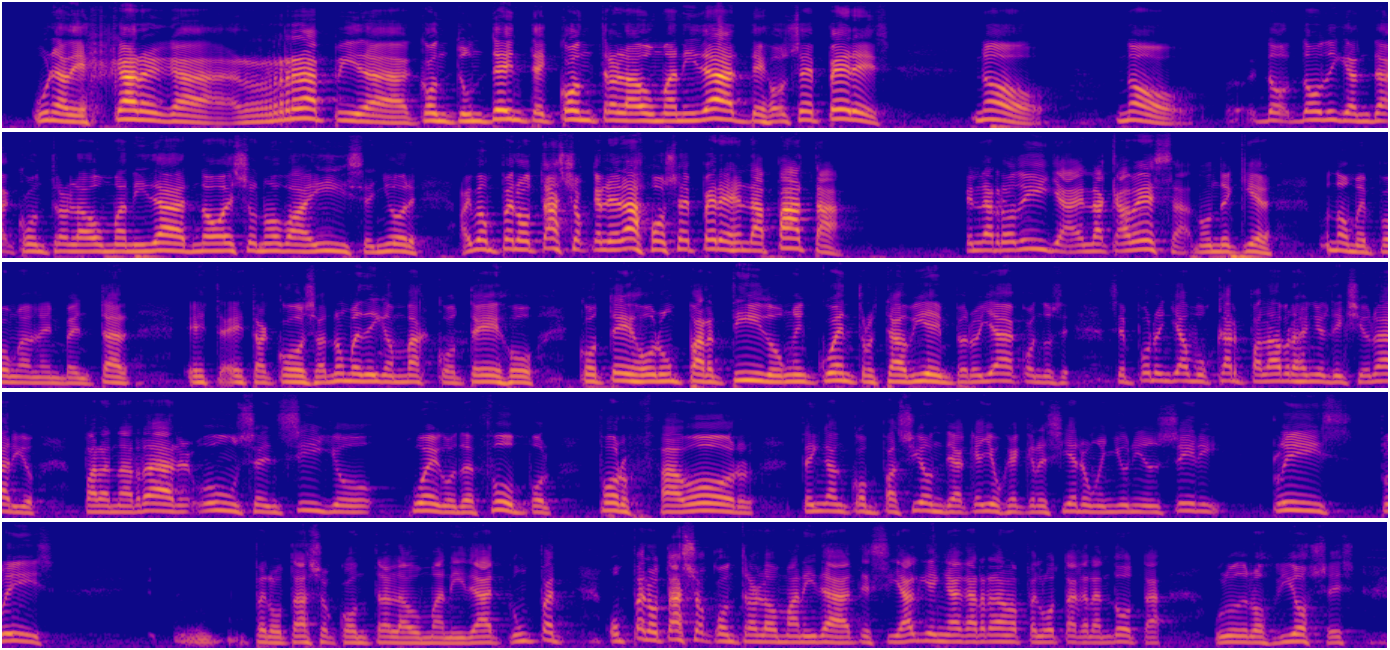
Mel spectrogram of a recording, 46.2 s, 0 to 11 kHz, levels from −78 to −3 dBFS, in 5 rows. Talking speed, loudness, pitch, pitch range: 155 wpm, -27 LUFS, 180 Hz, 160-195 Hz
